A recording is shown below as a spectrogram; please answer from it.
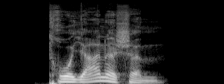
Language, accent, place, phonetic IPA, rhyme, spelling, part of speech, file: German, Germany, Berlin, [tʁoˈjaːnɪʃm̩], -aːnɪʃm̩, trojanischem, adjective, De-trojanischem.ogg
- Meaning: strong dative masculine/neuter singular of trojanisch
